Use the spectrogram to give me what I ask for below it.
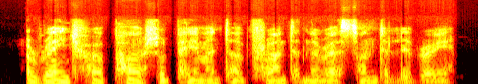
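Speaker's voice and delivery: very quiet, discreet, hushed confidential murmur. Quietly advising a companion on payment terms: speaking very quietly. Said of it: "I'll kind of very quietly say".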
